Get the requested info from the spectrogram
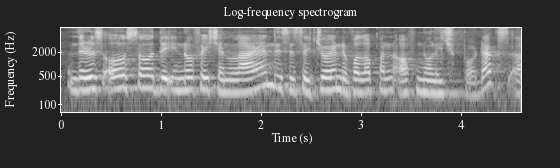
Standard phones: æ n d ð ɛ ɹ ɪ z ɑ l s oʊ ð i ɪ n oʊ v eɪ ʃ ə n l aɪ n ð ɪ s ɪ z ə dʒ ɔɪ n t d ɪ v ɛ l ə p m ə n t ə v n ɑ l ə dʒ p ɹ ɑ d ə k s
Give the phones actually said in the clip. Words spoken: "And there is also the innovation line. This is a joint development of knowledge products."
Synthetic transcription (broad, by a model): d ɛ ɹ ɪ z ɑ l s oʊ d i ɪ n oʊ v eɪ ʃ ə n l aɪ n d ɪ s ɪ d ə dʒ ɔɪ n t d ɪ v ɛ l ə p m ə n t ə f n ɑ l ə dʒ p ɹ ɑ d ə k s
